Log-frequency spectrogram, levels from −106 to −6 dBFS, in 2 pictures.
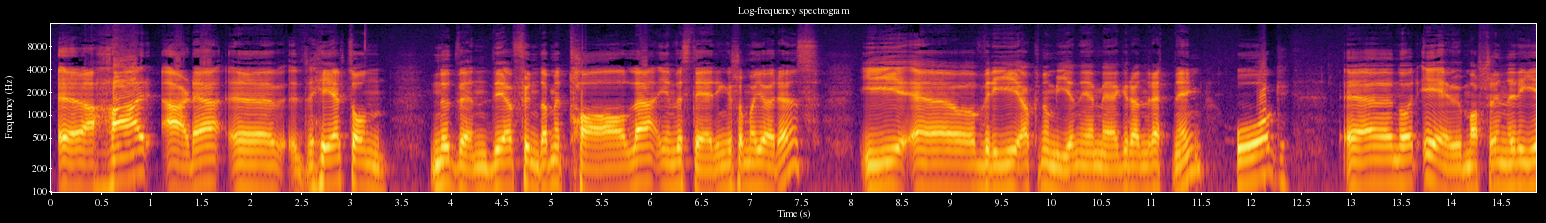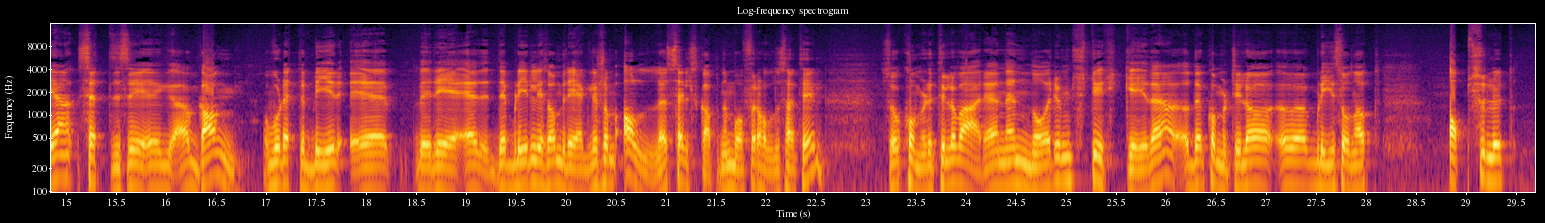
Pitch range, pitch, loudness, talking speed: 110-125 Hz, 115 Hz, -18 LUFS, 125 wpm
